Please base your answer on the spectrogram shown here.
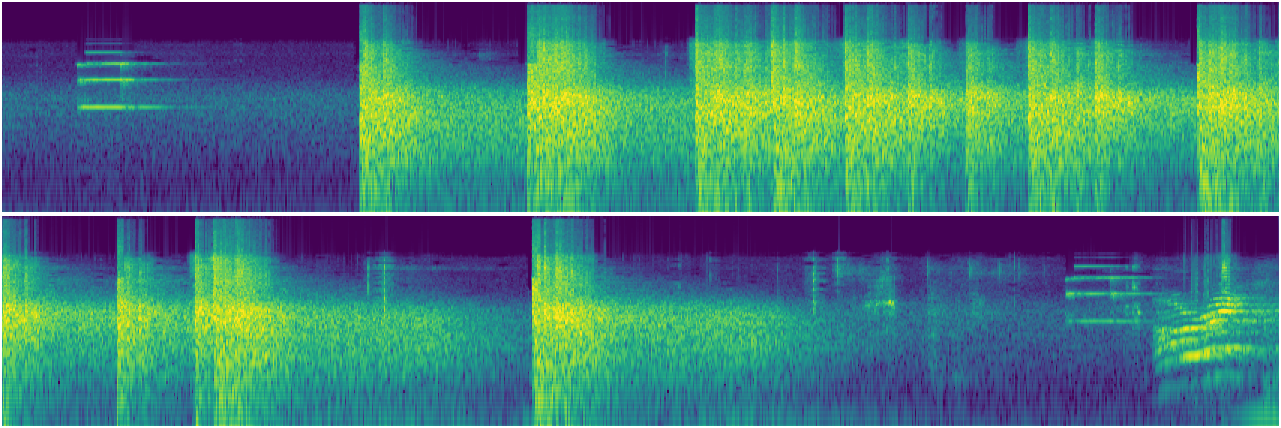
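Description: Glock pistol shots at an indoor shooting match, about ten sharp, loud reports fired in an uneven cadence with echoing reverberation, bracketed by brief beeping timer tones at the start and end.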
